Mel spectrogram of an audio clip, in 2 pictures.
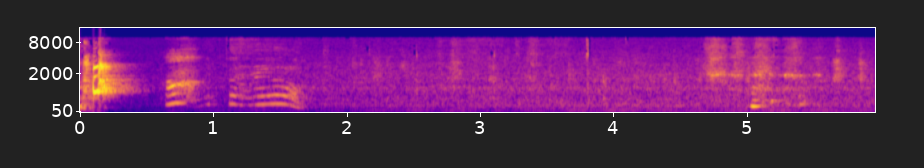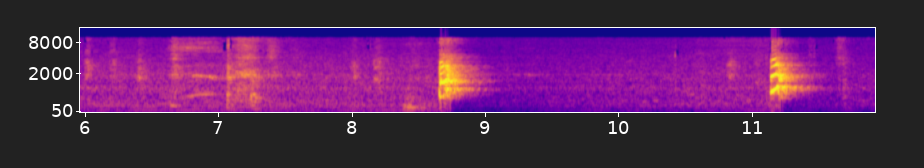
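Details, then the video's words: Corgis Toki and Toby tugging at a toy during play, giving abrupt, noisy snorts and huffs: a cluster at the start, then quieter breathing, and two strong bursts a few seconds apart near the end, with a brief human voice. "Toki makes wierd noises"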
